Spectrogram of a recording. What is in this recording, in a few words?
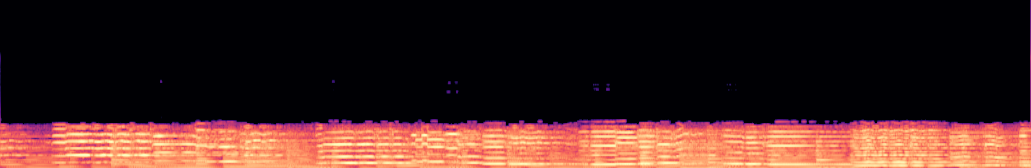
Violin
